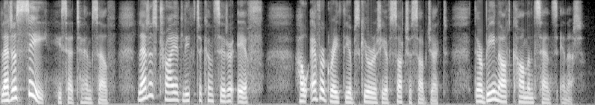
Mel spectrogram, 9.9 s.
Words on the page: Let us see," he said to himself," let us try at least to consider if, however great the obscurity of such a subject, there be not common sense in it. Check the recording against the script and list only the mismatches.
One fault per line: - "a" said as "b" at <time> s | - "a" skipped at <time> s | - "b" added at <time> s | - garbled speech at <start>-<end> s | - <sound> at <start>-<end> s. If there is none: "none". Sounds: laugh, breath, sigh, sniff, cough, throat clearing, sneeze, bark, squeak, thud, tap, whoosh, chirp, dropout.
- dropout at 3.2-3.2 s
